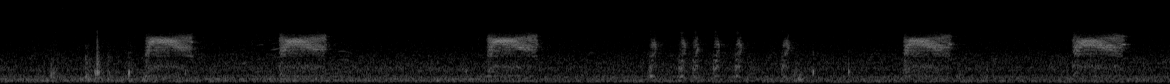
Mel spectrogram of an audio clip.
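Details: A squirrel giving short, harsh, nasal calls, each about half a second long, in a loose series roughly every one to two seconds, with a quick run of faint clicks in the middle over low background hum.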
